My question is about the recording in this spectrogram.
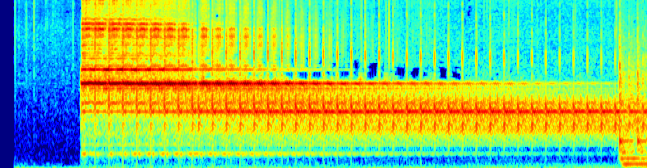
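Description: Electronic soundtrack drone that starts suddenly about a second in: a loud, machine-like buzz of several steady high and middle tones over a rapid, even pulse.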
